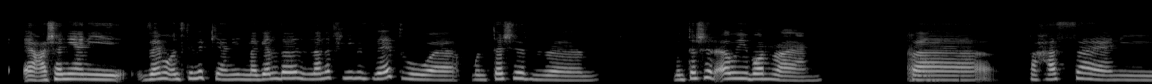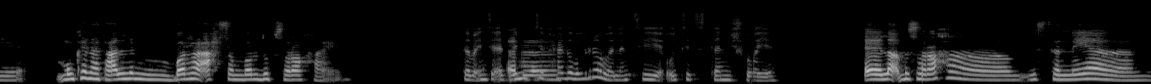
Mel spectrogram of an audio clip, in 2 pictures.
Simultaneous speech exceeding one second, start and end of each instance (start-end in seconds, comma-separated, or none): none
